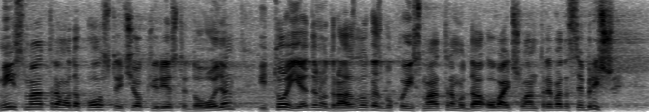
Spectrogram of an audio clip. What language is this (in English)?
Serbian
